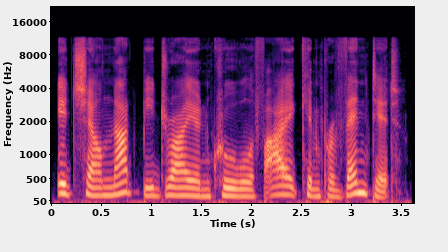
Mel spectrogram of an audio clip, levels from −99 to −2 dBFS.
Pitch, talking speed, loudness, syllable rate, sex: 165 Hz, 200 wpm, -18 LUFS, 3.9 syllables/s, female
